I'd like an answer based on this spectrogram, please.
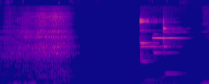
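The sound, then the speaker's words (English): A phone notification alert chimes in a short run of bright, ringing tonal notes. It follows a burst of noisy sound and a brief silence. “I have my goddamn notifications on again.”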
